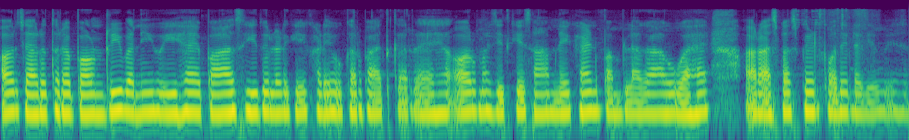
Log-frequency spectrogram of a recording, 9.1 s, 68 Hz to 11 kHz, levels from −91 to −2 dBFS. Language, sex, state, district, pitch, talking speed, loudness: Hindi, female, Bihar, Patna, 185 Hz, 220 wpm, -13 LUFS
